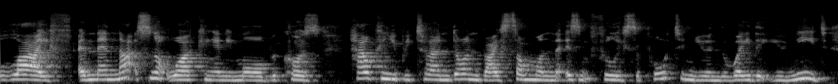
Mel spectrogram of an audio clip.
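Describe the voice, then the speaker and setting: A somewhat breathy voice moves at a moderate pace with hardly any pauses and ordinary pitch variation. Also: woman, fairly high pitch for a woman. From Scotland. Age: 60s. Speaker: holistic wellness expert. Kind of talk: podcast interview. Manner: direct.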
